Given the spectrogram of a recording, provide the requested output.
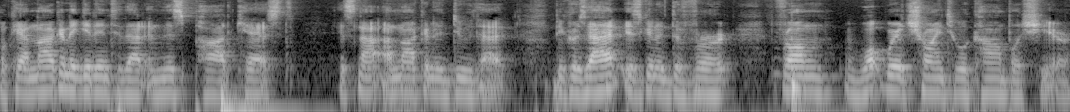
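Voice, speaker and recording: The speaker has an American accent and a somewhat breathy voice. Delivery is fairly quick with monotone, flat intonation. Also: man, medium pitch for a man. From New York City. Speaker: podcast host, deliverance minister, retired police officer. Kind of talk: casual podcast monologue. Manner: halting, many fillers and repetitions.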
